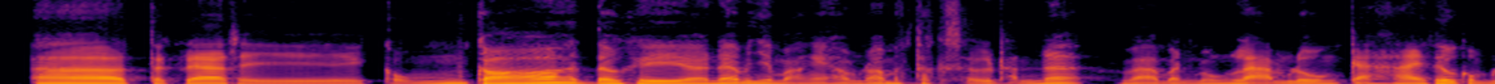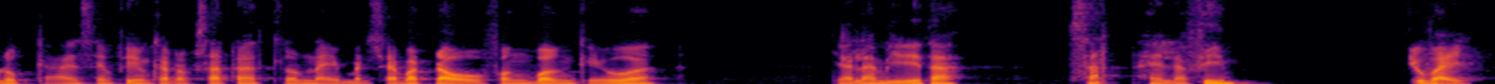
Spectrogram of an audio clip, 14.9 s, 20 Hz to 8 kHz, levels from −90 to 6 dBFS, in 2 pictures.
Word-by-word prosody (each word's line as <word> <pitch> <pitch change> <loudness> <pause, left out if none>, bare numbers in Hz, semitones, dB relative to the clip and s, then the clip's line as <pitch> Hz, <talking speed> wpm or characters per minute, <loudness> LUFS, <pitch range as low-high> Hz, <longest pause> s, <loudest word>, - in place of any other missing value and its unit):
À, 115 -1 +6
thực 110 -1 -5
ra 120 0 +5
thì 100 -2 -5
cũng 105 +10 -5
có, 155 +10 +7
đôi 130 -1 +4
khi, 125 -1 +3
a, 125 0 +2
nếu 150 +6 +2
m - - -2
như 160 -3 -2
mà 105 -6 -6
ngày 100 -1 -8
hôm 110 +2 -7
đó 150 +6 -3
mình 130 -3 -5
thực - - -10
sự 95 0 -7
rảnh 95 +6 -9
á, 160 0 0 0.2
và 100 -3 -3
mình 95 -1 -7
muốn 120 +6 -6
làm 95 -5 0
luôn 110 0 -2
cả 105 - -1
hai 110 0 -1
thứ 140 +6 +4
cùng 105 -3 -6
lúc, 145 +3 -2
cả 95 +5 -9
xem 120 -2 -8
phim 120 -3 -3
cả 120 - -3
đọc 105 -2 -8
sách 150 0 -1
á, 160 -1 -1
lúc 145 - -4
này 95 -7 -4
mình 95 -1 -9
sẽ 105 +4 -3
bắt 135 +3 +2
đầu 90 0 +4
phân 110 -1 -4
vân, 110 -1 +2
kiểu, 105 +4 -2
ơ, 120 -1 +2 0.9
giờ 95 - -2
làm 90 0 0
gì 90 0 -1
đây 95 - +3
ta? 110 +1 +3 0.6
Sách - - -4
hay 115 - -6
là 100 - -4
phim? 130 +7 +2 0.9
Kiểu 130 - 0
vậy. 95 -5 +3
115 Hz, 235 wpm, -23 LUFS, 100-125 Hz, 0.9 s, có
